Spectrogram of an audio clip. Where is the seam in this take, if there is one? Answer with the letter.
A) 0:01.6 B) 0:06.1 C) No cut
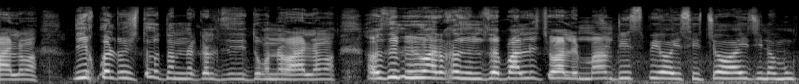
B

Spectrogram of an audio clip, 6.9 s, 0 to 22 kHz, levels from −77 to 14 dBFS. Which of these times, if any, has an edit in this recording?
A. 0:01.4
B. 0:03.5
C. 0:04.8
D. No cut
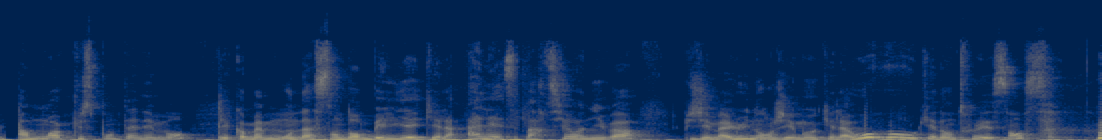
A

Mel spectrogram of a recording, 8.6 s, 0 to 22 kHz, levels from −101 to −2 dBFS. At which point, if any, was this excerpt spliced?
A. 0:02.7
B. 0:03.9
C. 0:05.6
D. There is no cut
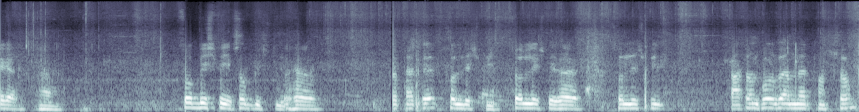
B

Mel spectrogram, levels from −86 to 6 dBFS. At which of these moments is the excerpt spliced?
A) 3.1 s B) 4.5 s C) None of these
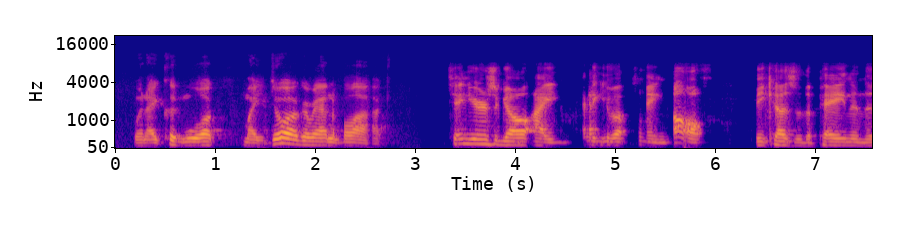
A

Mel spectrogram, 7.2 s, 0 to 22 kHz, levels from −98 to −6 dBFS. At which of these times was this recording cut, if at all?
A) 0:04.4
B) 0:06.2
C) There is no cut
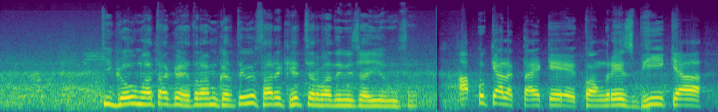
C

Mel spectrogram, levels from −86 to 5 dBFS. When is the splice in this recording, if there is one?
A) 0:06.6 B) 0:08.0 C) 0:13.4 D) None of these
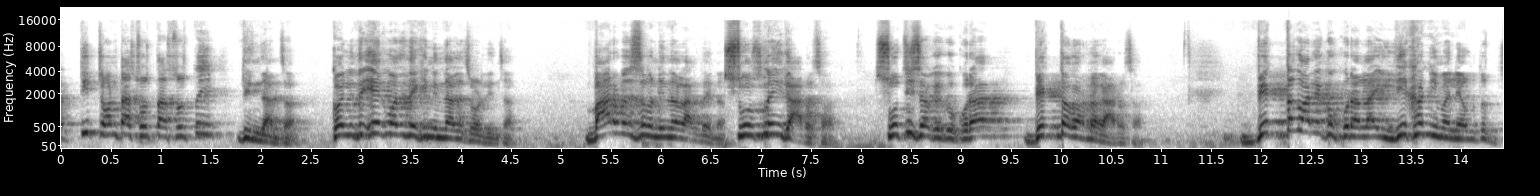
A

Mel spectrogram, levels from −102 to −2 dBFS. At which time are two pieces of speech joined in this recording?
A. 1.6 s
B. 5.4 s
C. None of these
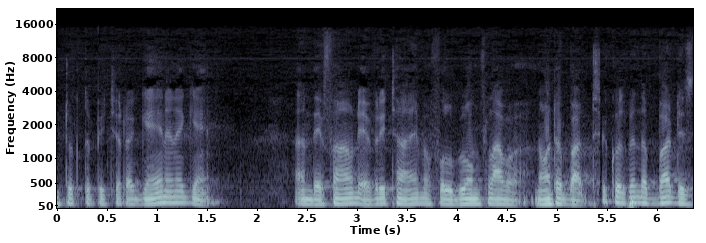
B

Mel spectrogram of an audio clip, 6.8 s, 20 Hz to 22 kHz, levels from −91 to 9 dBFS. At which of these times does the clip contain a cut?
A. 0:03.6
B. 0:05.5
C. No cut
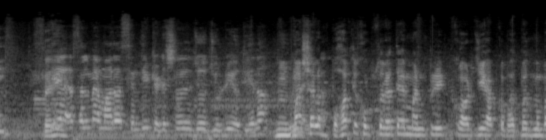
A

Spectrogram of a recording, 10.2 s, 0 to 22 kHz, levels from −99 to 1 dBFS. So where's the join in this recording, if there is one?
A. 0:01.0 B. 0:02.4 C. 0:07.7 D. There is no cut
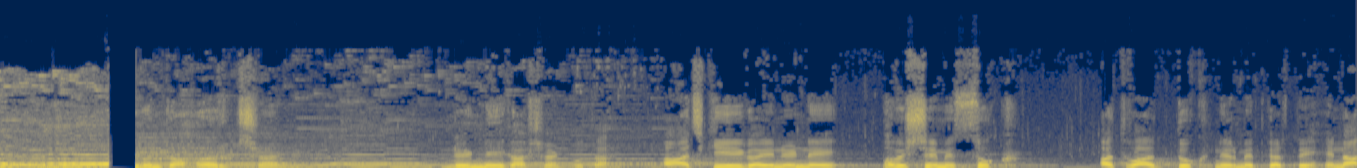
A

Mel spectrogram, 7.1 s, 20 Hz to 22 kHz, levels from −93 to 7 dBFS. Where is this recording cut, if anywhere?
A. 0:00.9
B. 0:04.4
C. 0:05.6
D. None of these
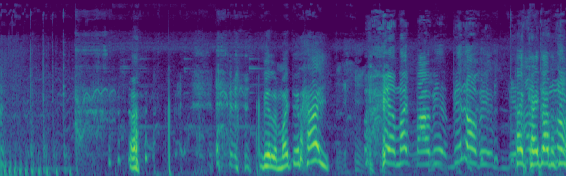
A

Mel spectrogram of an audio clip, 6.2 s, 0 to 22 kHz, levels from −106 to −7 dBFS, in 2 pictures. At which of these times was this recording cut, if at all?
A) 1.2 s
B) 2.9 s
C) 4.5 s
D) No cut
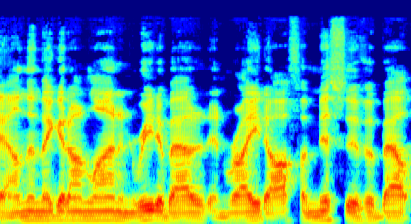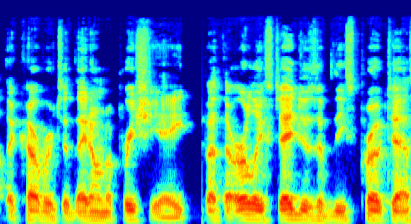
C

